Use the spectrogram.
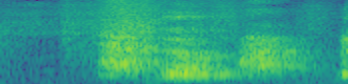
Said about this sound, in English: What are they barking at? I have no idea. This is what we live with. And, our daughter's, like, asleep on the couch, and they're, like, going crazy. She doesn't wake up. Oh, my dogs. Constant barking.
